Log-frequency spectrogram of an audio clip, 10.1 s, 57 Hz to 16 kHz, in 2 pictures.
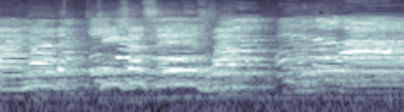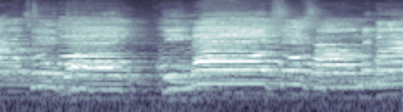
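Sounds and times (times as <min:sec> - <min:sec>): group singing a worship song: 0:00.0 - 0:10.0.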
